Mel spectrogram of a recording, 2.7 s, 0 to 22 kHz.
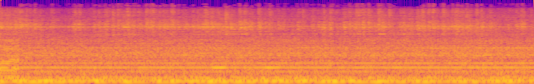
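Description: Steady engine drone of a farm harvester driving slowly in second gear at about 9 km/h, a low, even rumble with a constant hum above it, loud throughout and alone.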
